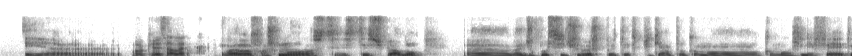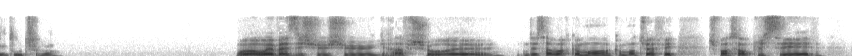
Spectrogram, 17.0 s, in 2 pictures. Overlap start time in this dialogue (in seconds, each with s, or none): none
